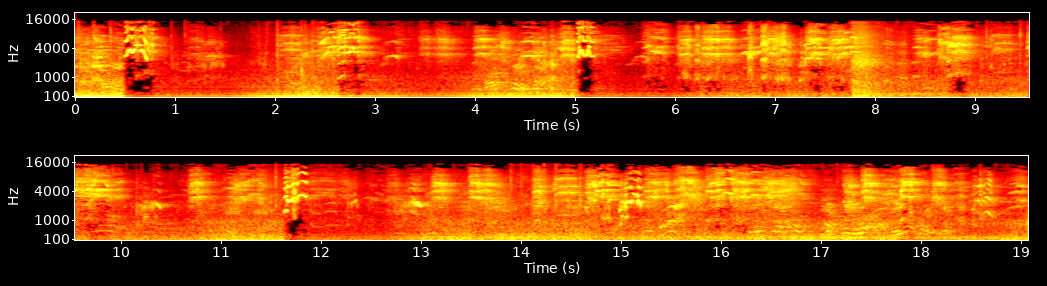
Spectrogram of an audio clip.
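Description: Birds splash and flap about in shallow water.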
